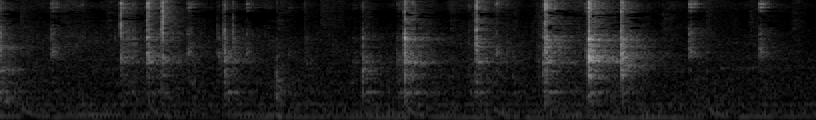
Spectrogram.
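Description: Hand wrench giving the bolts of a steel pellet-stove burn pot a final tightening: a string of irregular metallic clicks and ticks, a few a second.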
